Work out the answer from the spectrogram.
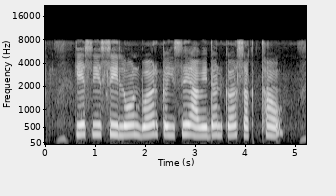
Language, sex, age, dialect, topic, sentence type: Chhattisgarhi, female, 18-24, Northern/Bhandar, banking, question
